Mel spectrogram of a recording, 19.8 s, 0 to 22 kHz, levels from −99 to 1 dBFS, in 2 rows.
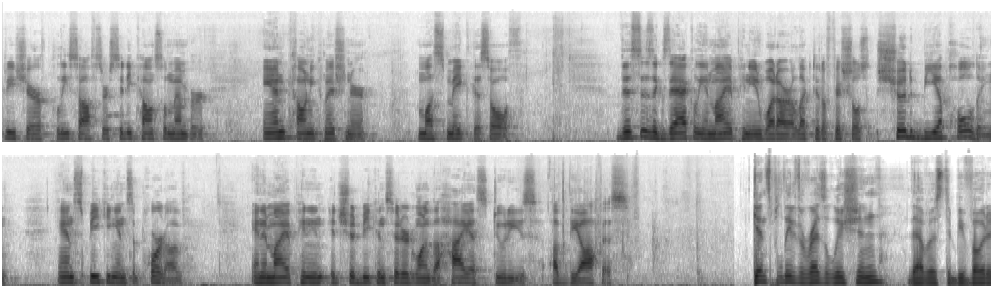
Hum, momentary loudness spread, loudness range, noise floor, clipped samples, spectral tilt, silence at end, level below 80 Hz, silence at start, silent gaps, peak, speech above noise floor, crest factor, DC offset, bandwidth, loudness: none; 10 LU; 3 LU; -47 dBFS; under 0.1%; -6 dB/octave; 0 s; -44 dBFS; 0 s; none; -6 dBFS; 24 dB; 18 dB; under 0.1%; 15.5 kHz; -24 LUFS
